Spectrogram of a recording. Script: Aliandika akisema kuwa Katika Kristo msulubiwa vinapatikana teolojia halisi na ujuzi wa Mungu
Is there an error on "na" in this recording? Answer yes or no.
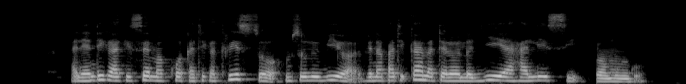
yes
